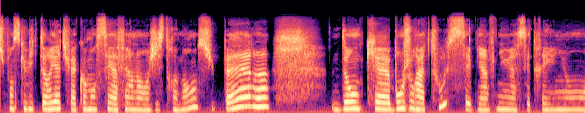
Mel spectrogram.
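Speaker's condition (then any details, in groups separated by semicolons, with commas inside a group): No condition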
